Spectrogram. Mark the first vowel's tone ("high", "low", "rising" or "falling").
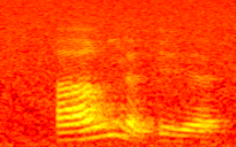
rising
